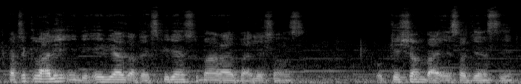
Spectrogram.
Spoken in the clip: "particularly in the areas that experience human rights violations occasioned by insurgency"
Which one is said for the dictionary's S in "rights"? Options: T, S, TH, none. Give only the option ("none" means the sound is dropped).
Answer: none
